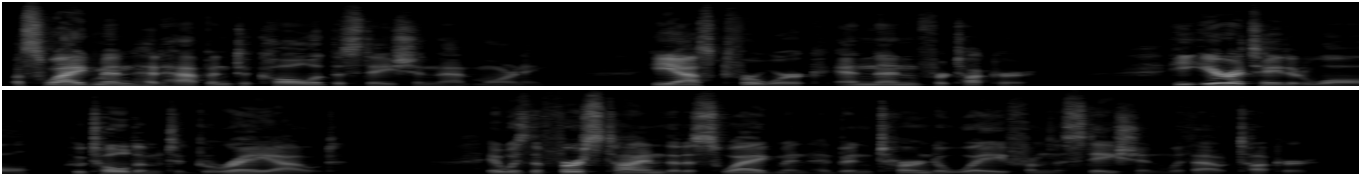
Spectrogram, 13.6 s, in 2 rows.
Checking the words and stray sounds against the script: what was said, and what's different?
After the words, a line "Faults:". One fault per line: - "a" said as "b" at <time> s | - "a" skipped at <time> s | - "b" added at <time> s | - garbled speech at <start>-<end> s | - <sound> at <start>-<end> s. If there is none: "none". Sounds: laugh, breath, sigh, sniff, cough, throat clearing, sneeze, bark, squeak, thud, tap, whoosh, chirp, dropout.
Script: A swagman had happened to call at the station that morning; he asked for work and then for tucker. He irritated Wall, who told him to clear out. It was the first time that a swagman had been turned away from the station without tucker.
A swagman had happened to call at the station that morning; he asked for work and then for tucker. He irritated Wall, who told him to gray out. It was the first time that a swagman had been turned away from the station without tucker.
Faults:
- "clear" said as "gray" at 7.7 s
